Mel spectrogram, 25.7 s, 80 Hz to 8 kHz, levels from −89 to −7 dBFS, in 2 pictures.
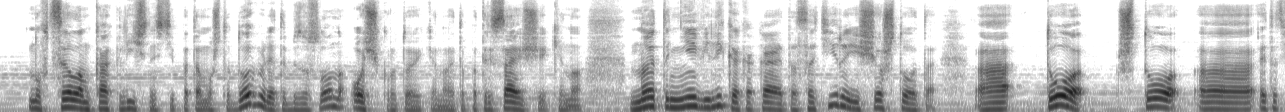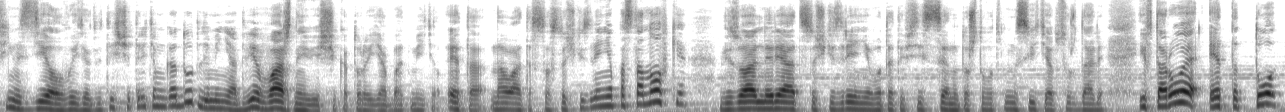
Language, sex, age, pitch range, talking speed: Russian, male, 20-39, 120-165 Hz, 165 wpm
